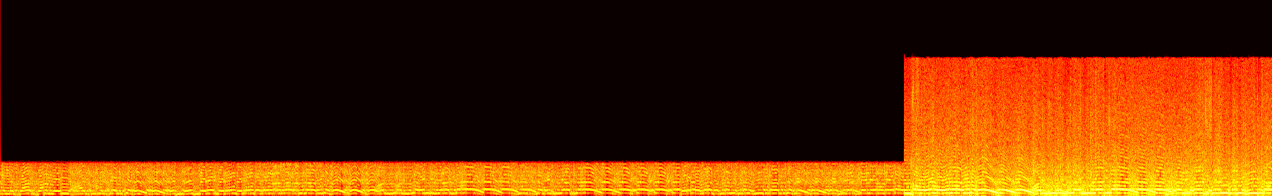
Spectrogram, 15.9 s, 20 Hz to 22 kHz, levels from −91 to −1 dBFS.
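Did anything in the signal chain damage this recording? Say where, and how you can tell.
Yes. Until 11.3 s the sound is dull, boxy and somewhat quieter, with nothing above 3.7 kHz, then clears abruptly. The likely cause is an input switched to a poorer device at the driver stage.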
